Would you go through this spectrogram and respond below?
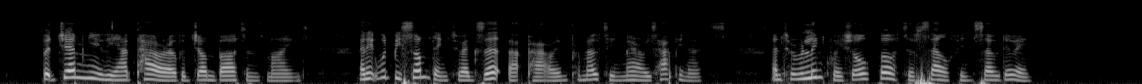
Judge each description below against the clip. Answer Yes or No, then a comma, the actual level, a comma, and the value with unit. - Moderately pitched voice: No, high, 205 Hz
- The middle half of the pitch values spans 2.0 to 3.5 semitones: No, average, 4.6 semitones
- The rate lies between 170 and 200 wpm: Yes, average, 175 wpm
